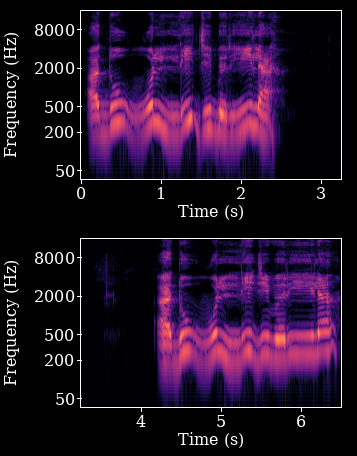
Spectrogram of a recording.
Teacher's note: جیسے یہاں پر ہو رہا ہے، نون تنوین کے بعد لام آ گیا حروف یرملون میں سے، تو یہاں پہ ادغام ہوگا لیکن غنہ نہیں ہوگا، بلا غنہ ادغام کریں گے۔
